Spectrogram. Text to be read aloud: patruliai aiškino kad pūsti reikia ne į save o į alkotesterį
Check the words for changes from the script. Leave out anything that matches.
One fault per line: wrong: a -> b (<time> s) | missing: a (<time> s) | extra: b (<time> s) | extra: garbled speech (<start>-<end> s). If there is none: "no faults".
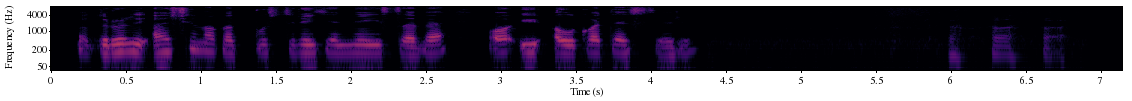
no faults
